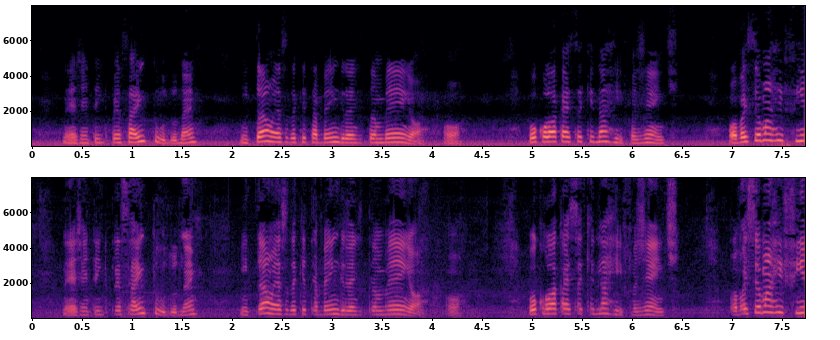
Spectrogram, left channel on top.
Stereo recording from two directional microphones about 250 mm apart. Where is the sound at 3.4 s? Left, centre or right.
Right.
